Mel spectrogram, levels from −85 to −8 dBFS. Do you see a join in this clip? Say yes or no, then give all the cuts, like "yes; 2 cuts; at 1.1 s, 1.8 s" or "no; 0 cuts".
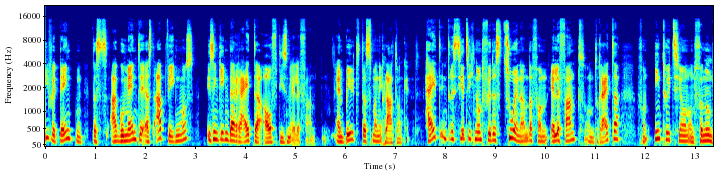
yes; 3 cuts; at 5.7 s, 6.7 s, 7.5 s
